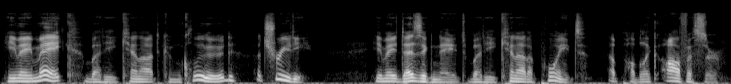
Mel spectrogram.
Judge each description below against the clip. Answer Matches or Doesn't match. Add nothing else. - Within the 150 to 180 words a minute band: Matches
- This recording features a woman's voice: Doesn't match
